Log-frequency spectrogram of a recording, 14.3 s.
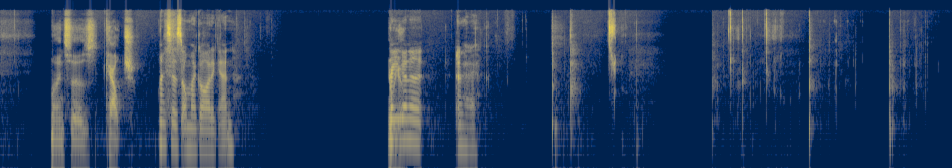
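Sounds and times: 
speech: 0.8 - 3.6, 5.8 - 7.3
chewing a watermelon bubblegum sweet: 8.5 - 9.6, 10.7 - 14.1.

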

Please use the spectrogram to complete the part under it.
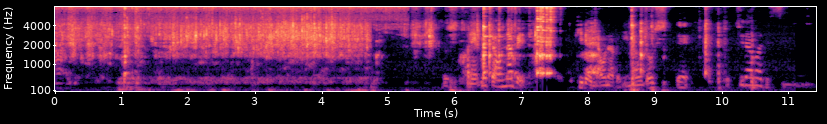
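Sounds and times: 
tap water running over shellfish: 0.0 - 7.5
speech: 0.9 - 1.9, 6.2 - 9.6, 10.2 - 11.1
shellfish shells clattering in a colander: 6.4 - 7.6.

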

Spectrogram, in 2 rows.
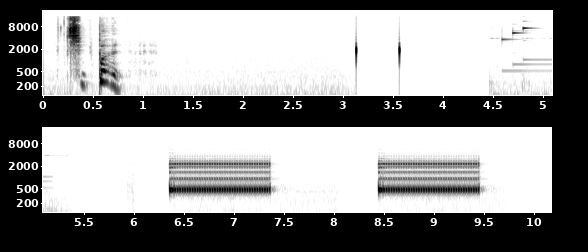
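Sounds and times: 
speech: 0.4 - 1.0
phone ringing on an unanswered call: 6.4 - 7.4, 8.4 - 9.6.

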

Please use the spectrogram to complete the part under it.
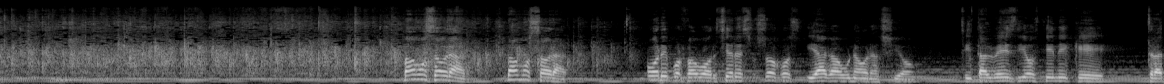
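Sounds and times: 
audience applauding: 0.0 - 6.7
speech: 4.0 - 5.8, 6.5 - 11.6.

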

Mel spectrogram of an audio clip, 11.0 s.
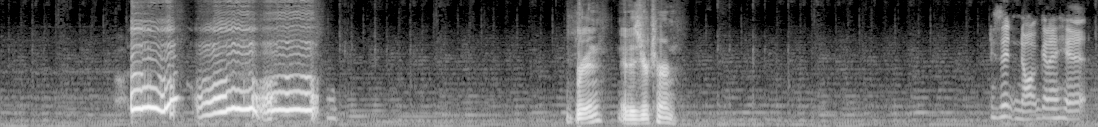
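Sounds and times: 
creature whimpering: 1.3 - 3.4
speech: 5.8 - 6.8, 10.3 - 10.9.

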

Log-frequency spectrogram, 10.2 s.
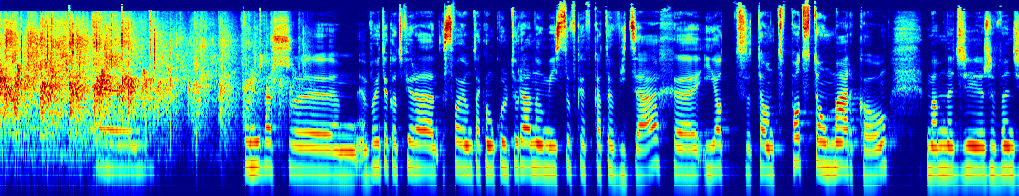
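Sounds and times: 
applause: 0.0 - 3.2
speech: 1.1 - 1.5, 2.4 - 10.1.

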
